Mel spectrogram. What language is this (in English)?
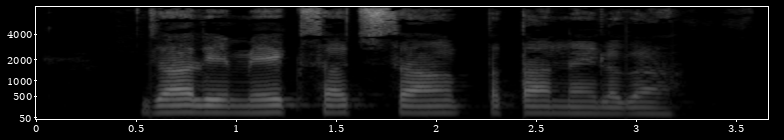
Khetrani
